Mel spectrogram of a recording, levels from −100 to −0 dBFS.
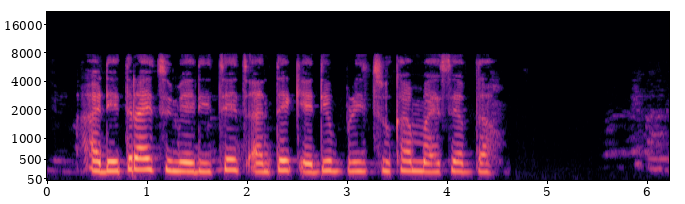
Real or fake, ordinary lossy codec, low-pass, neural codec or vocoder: real; none; none; none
